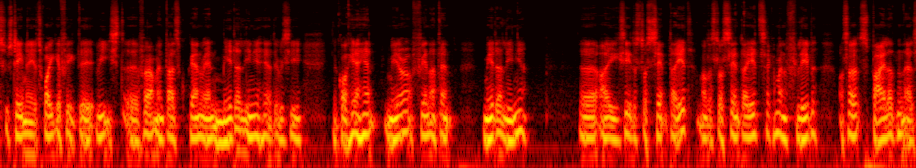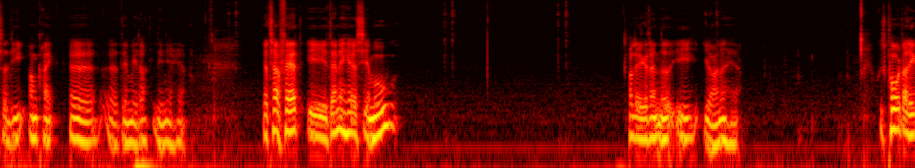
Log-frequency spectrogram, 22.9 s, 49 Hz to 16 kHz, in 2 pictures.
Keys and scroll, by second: 11.3 ctrl+z, 12.4 Escape.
